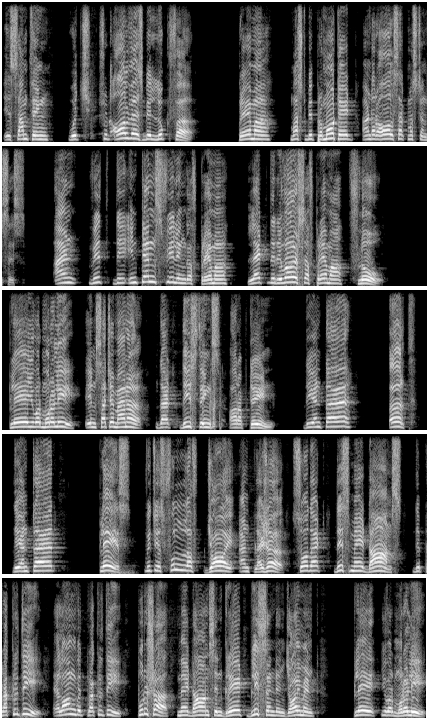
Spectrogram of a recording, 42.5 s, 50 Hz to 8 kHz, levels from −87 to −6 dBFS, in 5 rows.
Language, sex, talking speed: English, male, 105 wpm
